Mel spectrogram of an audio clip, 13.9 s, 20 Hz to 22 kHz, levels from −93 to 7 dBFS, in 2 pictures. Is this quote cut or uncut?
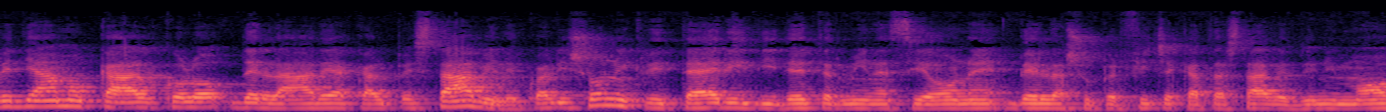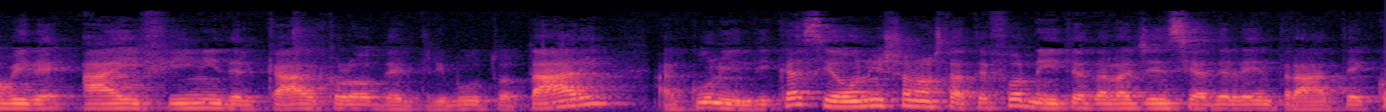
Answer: cut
